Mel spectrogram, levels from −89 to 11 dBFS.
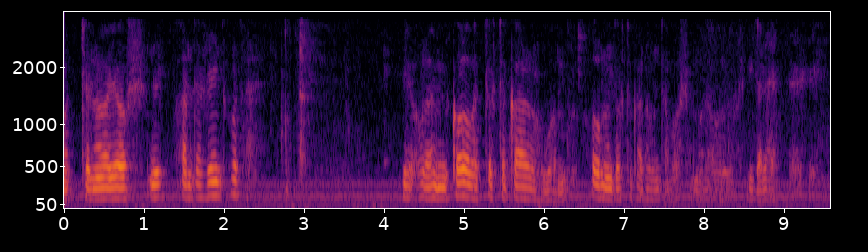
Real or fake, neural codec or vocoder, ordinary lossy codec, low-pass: fake; vocoder, 22.05 kHz, 80 mel bands, WaveNeXt; none; 3.6 kHz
